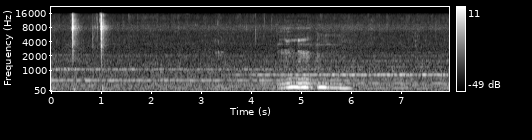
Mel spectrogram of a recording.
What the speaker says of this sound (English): I'm going to light some Palo Santo here.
